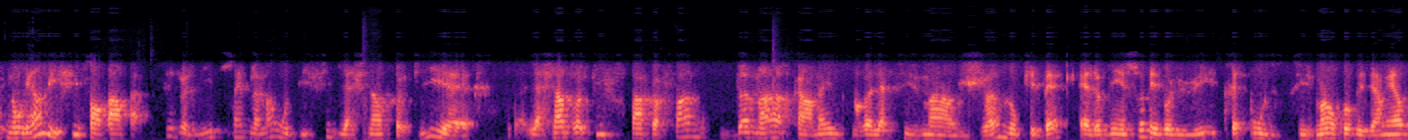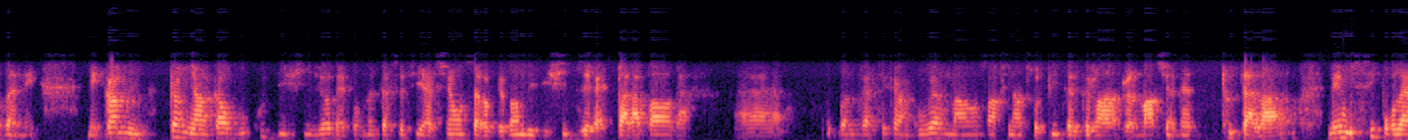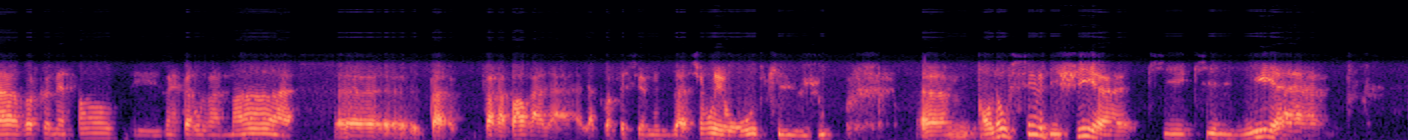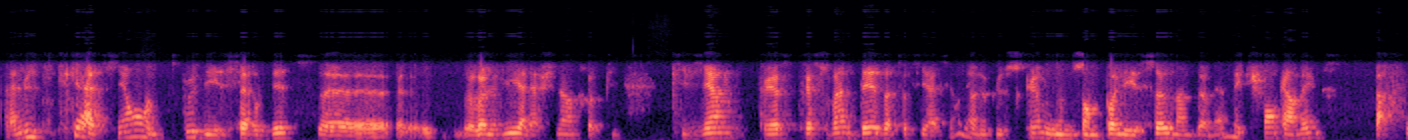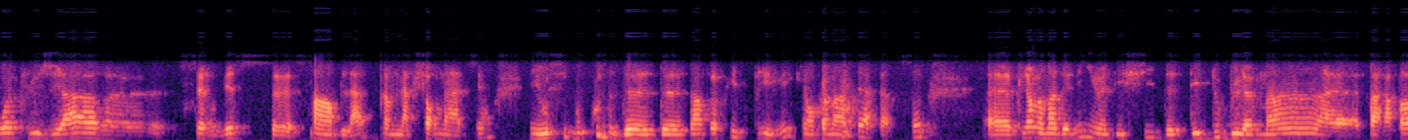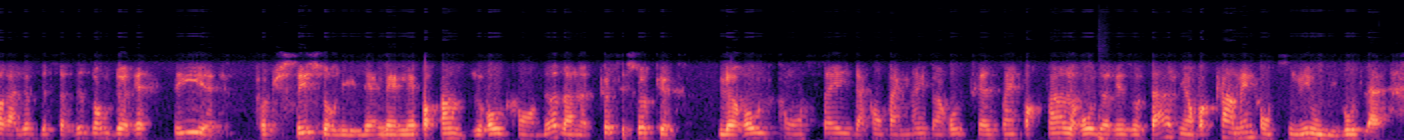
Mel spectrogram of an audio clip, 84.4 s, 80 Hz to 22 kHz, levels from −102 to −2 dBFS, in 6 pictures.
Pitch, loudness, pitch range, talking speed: 135 Hz, -27 LUFS, 125-145 Hz, 170 wpm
